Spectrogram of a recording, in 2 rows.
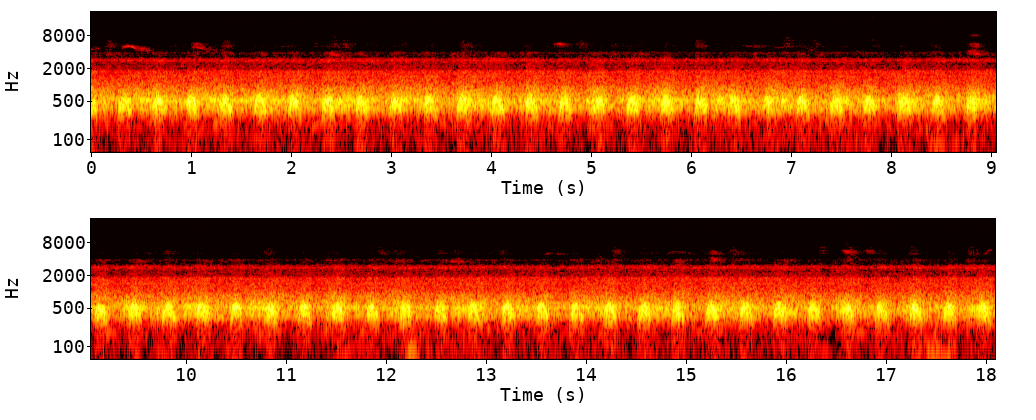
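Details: Fetal heartbeat at 11+3 weeks of pregnancy, picked up by a handheld pocket fetal Doppler: rapid, regular whooshing pulses.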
